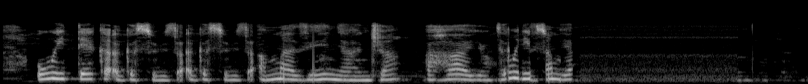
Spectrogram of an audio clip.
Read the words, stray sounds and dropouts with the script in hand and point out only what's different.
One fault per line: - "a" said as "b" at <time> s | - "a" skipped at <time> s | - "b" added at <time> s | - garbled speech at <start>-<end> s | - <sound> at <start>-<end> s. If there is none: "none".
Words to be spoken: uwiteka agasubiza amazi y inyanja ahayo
- "agasubiza" added at 1.9 s
- garbled speech at 5.0-5.7 s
